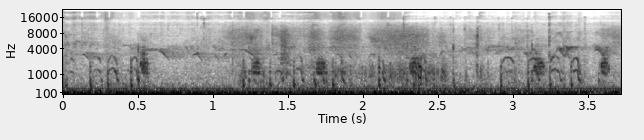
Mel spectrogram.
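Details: A rough, overlapping run of short duck quacks, dense and uneven, with high bird song drifting above and a constant low hum beneath.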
